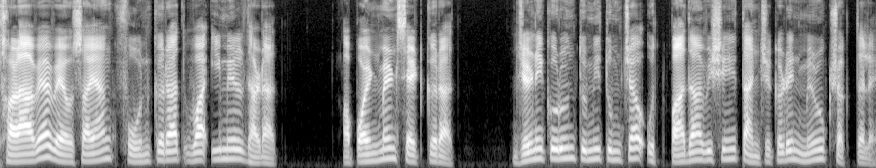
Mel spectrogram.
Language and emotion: Goan Konkani, neutral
